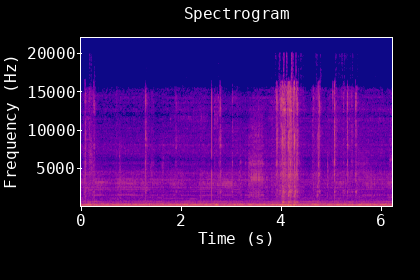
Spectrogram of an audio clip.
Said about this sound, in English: sew along the lines that you drew in your chalk pastel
